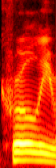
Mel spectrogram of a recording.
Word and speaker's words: Crowley: Um they said crowley rhymes with holy.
